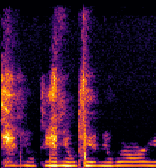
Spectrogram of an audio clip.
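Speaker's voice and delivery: high, frantic, panicked repeated calling out. Retelling waking in the water and calling for someone: imitating her own panic. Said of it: "I start panicking".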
